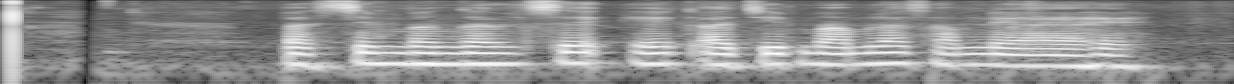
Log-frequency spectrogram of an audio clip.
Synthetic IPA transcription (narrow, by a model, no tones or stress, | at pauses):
pɐst͡ʃɪmbɐ̃ŋɡəlseeːkɐd͡ʒiːbmaːmlasaːmneaːjaɦɛː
